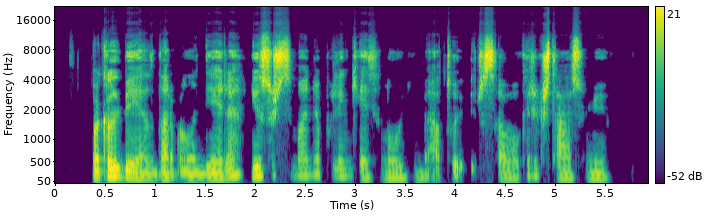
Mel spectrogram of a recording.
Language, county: Lithuanian, Vilnius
